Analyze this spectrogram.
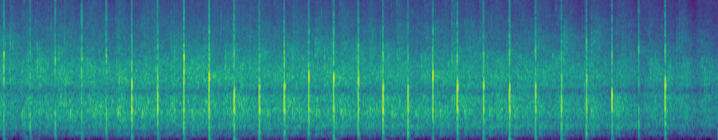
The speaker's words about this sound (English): So let's applaud.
